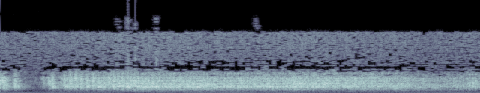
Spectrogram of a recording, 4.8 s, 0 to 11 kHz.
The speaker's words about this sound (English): What kind is it? Oh, it's a late model. It's a 1910 Stanley steamer.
